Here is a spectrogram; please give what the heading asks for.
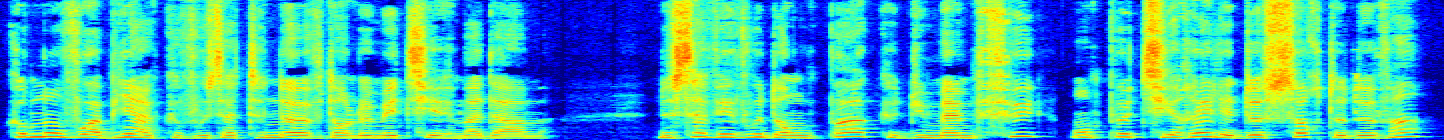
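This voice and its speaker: A woman reading the lines of a smooth-talking, courteous male swindler in a storybook. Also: high-pitched, moderate pace, a little mellow, close to an everyday voice. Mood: smug. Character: gallant swindling male customer.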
